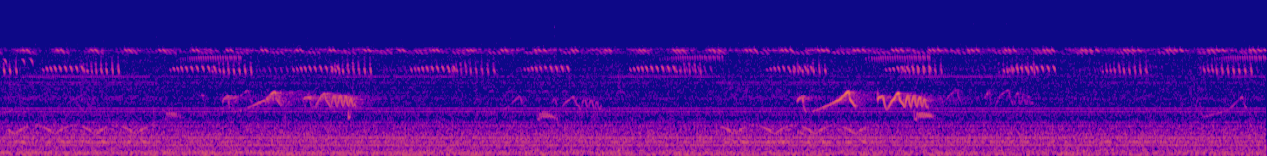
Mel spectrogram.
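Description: Night chorus of insects: a steady high cricket-like trill with a pulsed chirp repeating every second or two. Clusters of short rising calls from other small night creatures come and go, most strongly about ten to eleven seconds in.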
